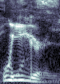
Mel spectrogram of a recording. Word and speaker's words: Uyghurs: The Uyghurs. I found out it doesn't look like that's how you say it, but that's how you pronounce it.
